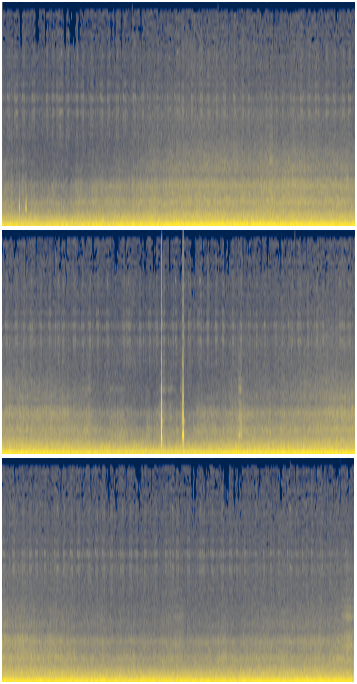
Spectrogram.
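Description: Strong wind roars and buffets against a microphone.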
